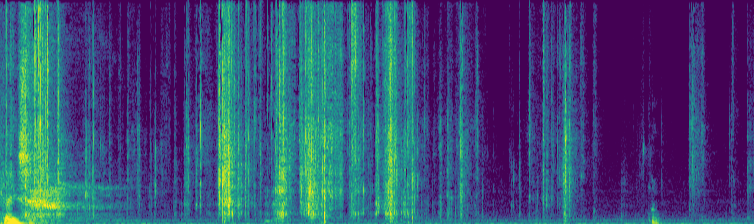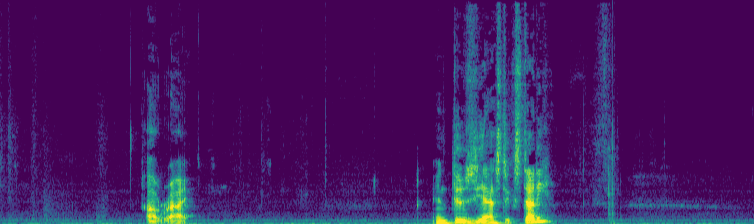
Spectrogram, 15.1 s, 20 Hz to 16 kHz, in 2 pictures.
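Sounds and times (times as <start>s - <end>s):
foil wrapper crinkling: 0.0s - 7.8s
cards rustling: 0.0s - 7.9s, 13.3s - 13.8s.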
